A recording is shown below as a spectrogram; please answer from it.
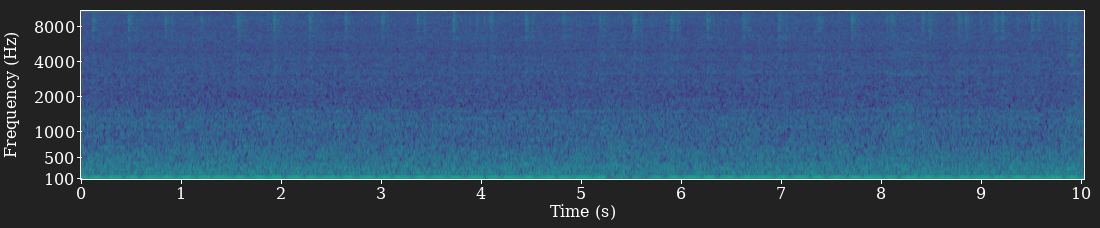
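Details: Hunter Infiniti 52-inch bright brass ceiling fan on high speed in a living room: steady low electrical hum at one fixed pitch beneath soft air rush, constant throughout; the fan motor hums, cause suspected, not confirmed.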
